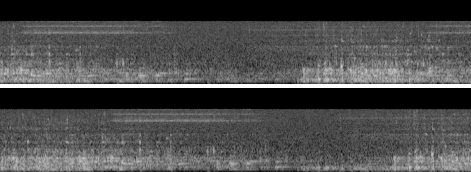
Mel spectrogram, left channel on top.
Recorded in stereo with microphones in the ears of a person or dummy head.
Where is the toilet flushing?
No toilet flushing in this recording.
